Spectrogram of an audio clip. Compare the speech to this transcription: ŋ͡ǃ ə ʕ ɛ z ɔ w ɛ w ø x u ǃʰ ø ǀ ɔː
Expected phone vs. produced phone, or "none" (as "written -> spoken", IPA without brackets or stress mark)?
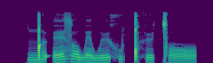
ʕ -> ʔ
